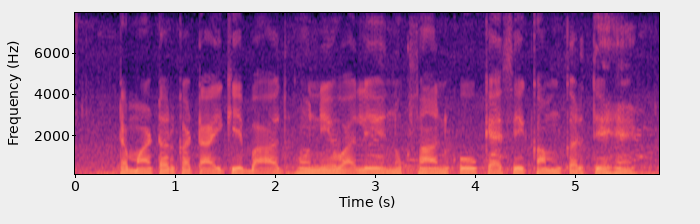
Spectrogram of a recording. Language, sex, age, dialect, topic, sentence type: Hindi, male, 18-24, Hindustani Malvi Khadi Boli, agriculture, question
